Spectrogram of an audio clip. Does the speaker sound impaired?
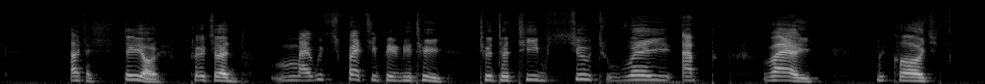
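Yes: deafness; formerly hearing aids, now water-resistant cochlear implant with ear hook, cannot follow distant speakers; voice distorted when screaming at full volume, needs others' feedback on loudness.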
